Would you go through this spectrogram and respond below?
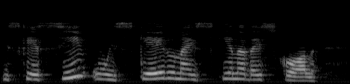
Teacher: alastrou o s com som de s h é aquele s chiado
